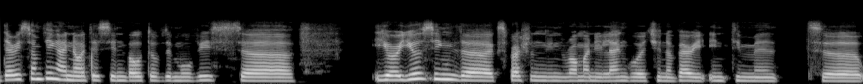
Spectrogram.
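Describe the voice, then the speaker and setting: A woman's voice: lowish voice, clear, resonant tone, no room sound, dull audio. Tentative woman moderating a Q&A. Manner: tentative, searching. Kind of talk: moderating a festival Q&A.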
